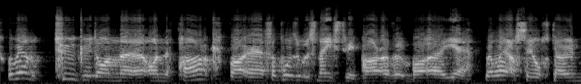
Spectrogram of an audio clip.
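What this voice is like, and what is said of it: Glaswegian Scottish accent. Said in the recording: “as you can hear from my accent, I am from Glasgow”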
